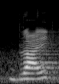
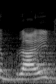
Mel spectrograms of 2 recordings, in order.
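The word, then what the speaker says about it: bright: जो आ रहा है ब्राइट के स्पेलिंग में GH जो है वो हमारा साइलेंट है, तो हम साइलेंट GH से पहले जो वो लेटर आ रहा है उसको हम लॉन्ग वावल में प्रोनाउंस करेंगे, ठीक है, याद रहेगा आपको इंशाल्लाह।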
